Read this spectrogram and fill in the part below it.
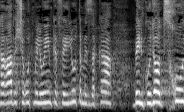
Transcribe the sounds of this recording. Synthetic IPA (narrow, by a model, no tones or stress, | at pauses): kaʁabeʃeʁutmilujimkefeilutamezaka | benkudo̞tzχu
